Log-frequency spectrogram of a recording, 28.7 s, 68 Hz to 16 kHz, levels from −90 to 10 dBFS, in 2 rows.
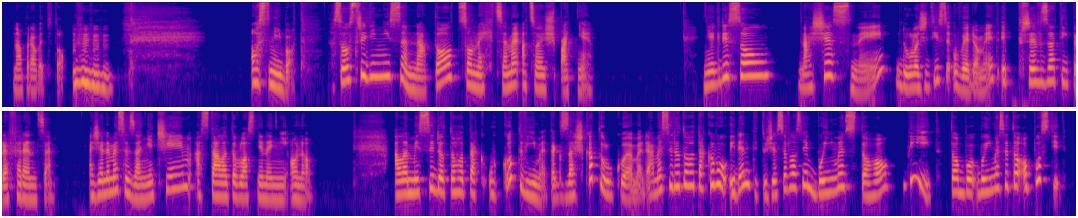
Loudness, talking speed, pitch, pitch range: -23 LUFS, 130 wpm, 235 Hz, 195-320 Hz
